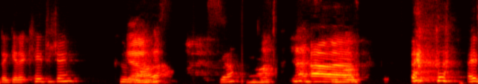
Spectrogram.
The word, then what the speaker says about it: Counoise: Counoise.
